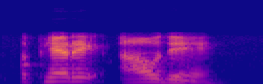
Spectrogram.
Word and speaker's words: Sapere aude: It's a sapere, do I? – Sapere aude. Dare to know. Not, don't just know it.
